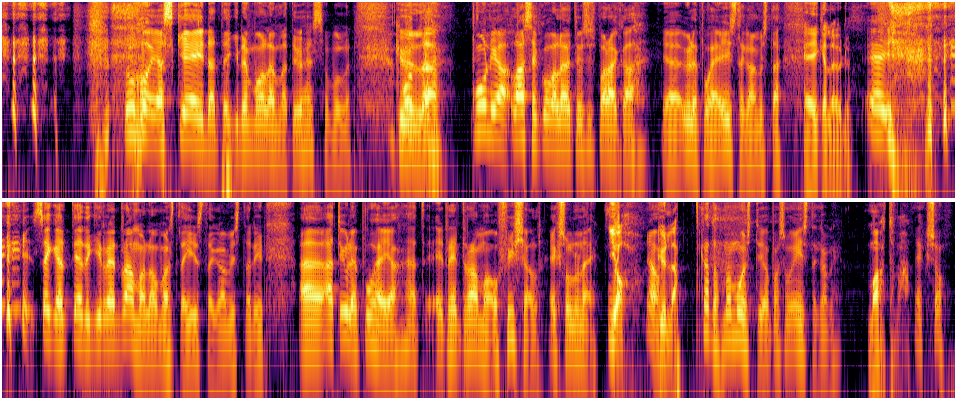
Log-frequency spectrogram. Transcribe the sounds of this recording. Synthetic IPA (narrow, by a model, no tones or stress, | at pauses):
t̪uhojɑskeinɑt̪ekinemolemːɑt̪yhesːæmulːekymlːæ | munjɑlɑsːekuʋɑløyt̪yːsispɑɾɑkɑːyløpuhejɑinst̪ɑɡ̥rɑmist̪ɑeikælø̰ynyei | sekæt̪t̪iet̪eŋkiredrɑmɑnomɑst̪ɑinst̪ɑɡrɑmist̪ɑninːæt̪ylepuhejɑæt̪redrɑmɑofiʃɑ̰leksolːunæ̰ijoːjoːkylːæ̰kɑt̪omæmuist̪ijopɑsuinst̪ɑɡɑmi | mɑ̰ht̪ɑ̥ʋɑekso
